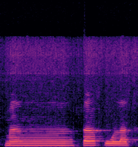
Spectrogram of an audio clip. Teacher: Kan kayak sa, sa. Sa kan keluar sedikit ya lidahnya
